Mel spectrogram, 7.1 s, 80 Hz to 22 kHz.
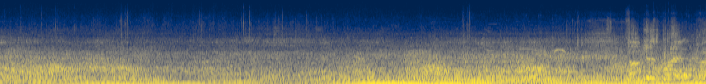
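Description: A Consolidated PBY-5A Catalina flying boat performs at the Duxford summer air display, a loud, steady engine drone with a low humming tone that swells slightly partway through.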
